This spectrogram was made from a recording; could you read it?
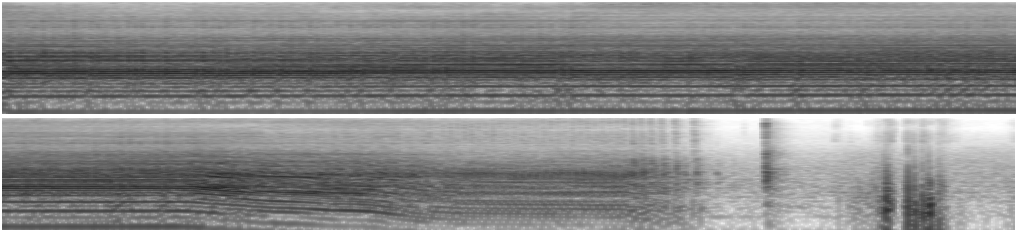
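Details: Solex Cyclogalet moped two-stroke after bottom-end rebuild, air leak fixed and new exhaust fitted replacing clogged one: steady high-pitched buzz for about six seconds, then winds down and stops; runs clean and even, normal running.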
